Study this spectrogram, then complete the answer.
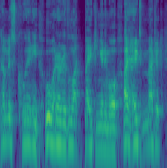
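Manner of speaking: soft, low mopey quote; mock sad. Reviewer mimicking Jacob missing Queenie, mock sad. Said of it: "Jacob's all sad".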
